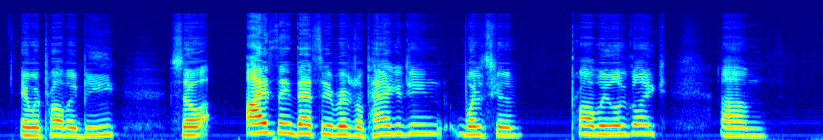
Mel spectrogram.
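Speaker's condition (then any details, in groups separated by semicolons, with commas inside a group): Cerebral palsy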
